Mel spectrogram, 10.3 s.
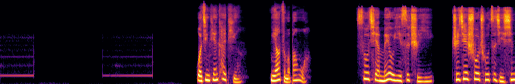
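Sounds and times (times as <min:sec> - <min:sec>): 
telephone ringback tone: 0:00.0 - 0:00.7, 0:02.1 - 0:03.1
speech: 0:04.0 - 0:06.2, 0:07.2 - 0:10.3.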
